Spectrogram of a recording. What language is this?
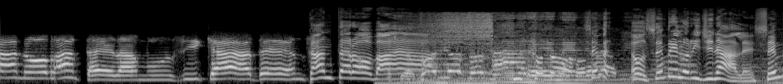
Italian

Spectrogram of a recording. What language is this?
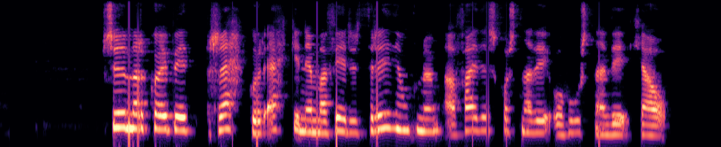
Icelandic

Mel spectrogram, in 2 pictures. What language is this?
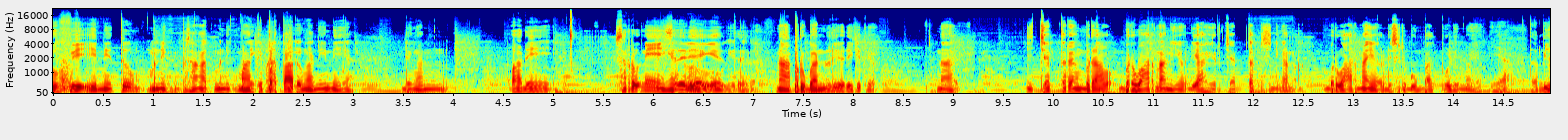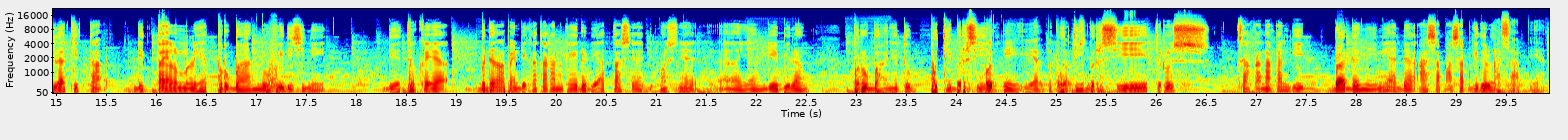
Indonesian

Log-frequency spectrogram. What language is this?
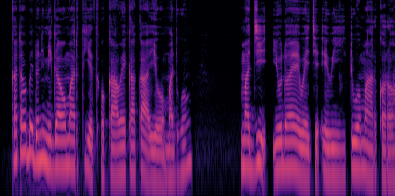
Luo (Kenya and Tanzania)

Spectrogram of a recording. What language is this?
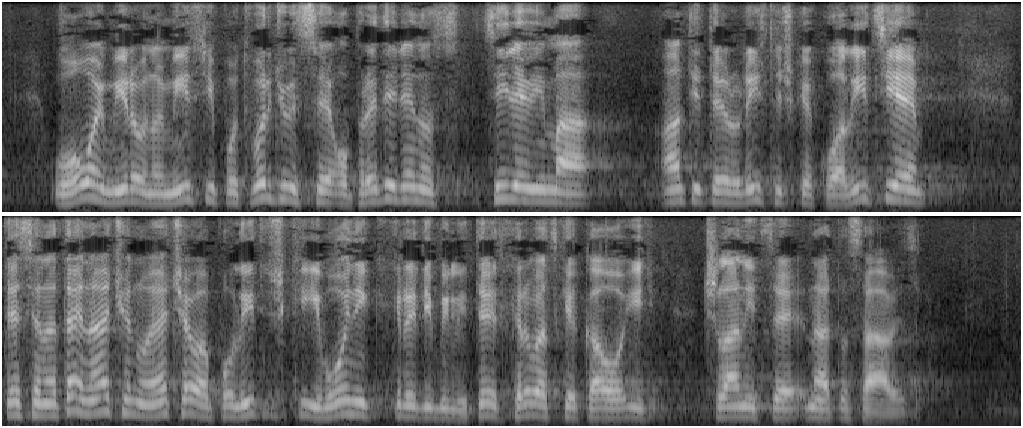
Croatian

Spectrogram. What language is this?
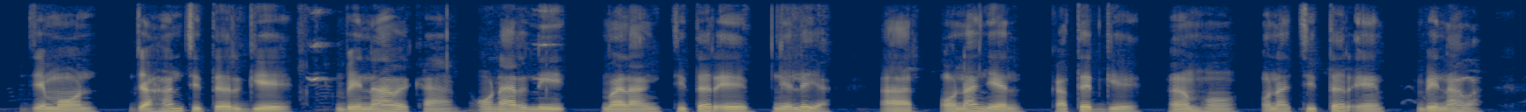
Santali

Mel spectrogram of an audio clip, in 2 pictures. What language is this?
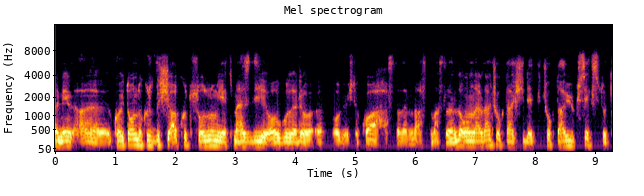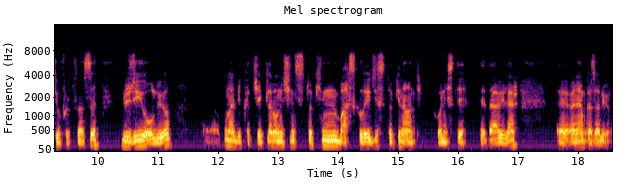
Turkish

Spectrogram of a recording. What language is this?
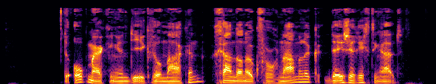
Dutch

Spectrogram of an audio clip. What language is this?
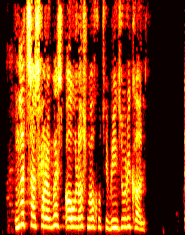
Georgian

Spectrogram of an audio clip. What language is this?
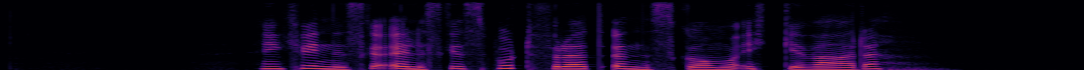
Norwegian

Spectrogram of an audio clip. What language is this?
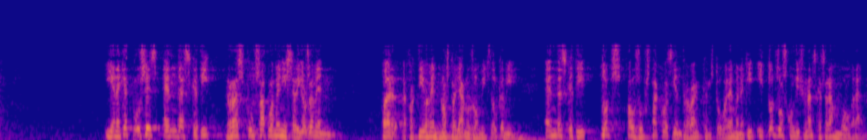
Catalan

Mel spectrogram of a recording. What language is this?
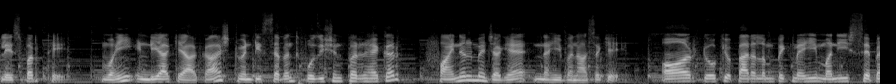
Hindi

